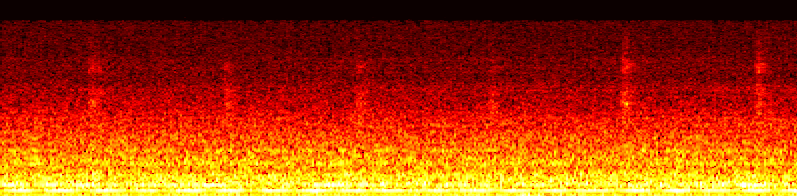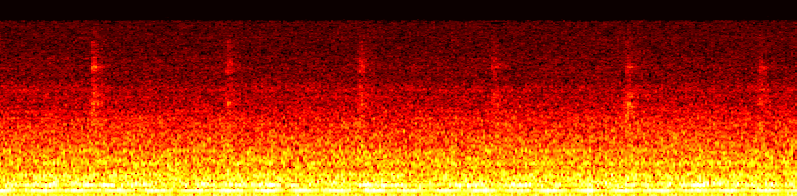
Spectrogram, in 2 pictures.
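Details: A steady indoor mechanical hum like a fan or appliance, with faint regular ticking and no animal sound.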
